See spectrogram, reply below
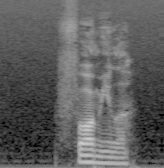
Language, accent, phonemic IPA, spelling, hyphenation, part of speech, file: English, UK, /ˈfɔː.mjʊ.lə/, formula, for‧mu‧la, noun, En-uk-formula.ogg
- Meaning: 1. Any mathematical rule expressed symbolically 2. A symbolic expression of the structure of a compound 3. A plan or method for dealing with a problem or for achieving a result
